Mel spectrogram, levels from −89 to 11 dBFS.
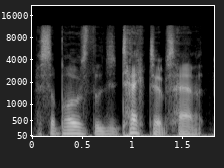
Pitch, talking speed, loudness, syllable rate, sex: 90 Hz, 195 wpm, -20 LUFS, 6.6 syllables/s, male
